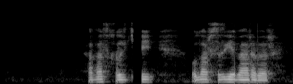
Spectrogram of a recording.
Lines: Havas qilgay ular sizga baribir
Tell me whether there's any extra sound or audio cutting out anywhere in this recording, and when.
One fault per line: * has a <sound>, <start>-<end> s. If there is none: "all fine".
* has a dropout, 1.3-1.4 s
